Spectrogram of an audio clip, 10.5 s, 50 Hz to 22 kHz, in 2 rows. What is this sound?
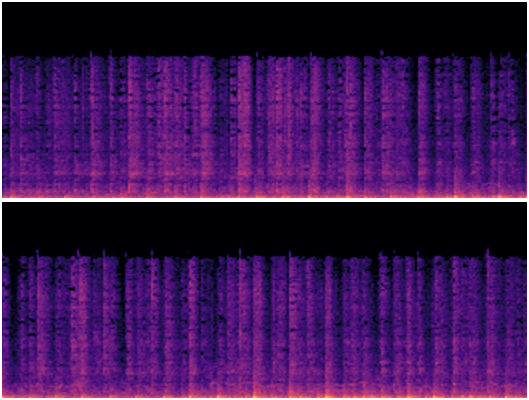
Marrakesh Ambient loop
African Music Recorded in Marrakesh. Loopable.
Recorded with a Sony PCM D50
african, arabic, loopable, marrakesh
